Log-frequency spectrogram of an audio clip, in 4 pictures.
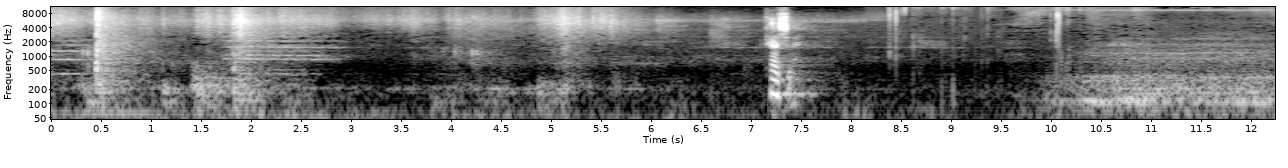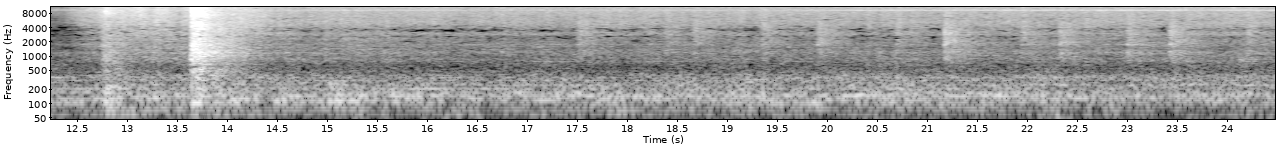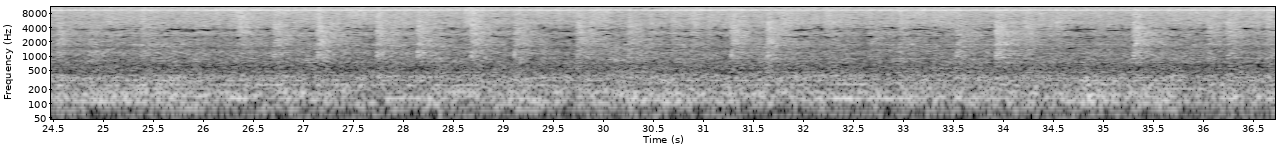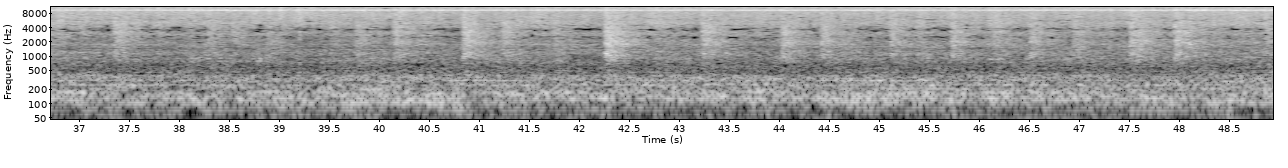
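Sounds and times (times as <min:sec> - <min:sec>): machine running noise: 0:09.4 - 0:48.9.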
